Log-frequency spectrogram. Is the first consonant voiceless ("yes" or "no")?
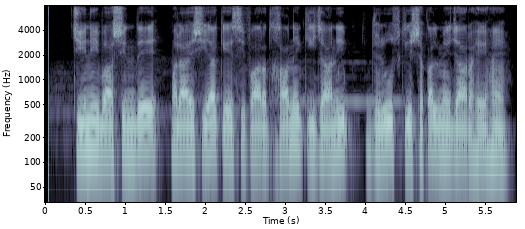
yes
